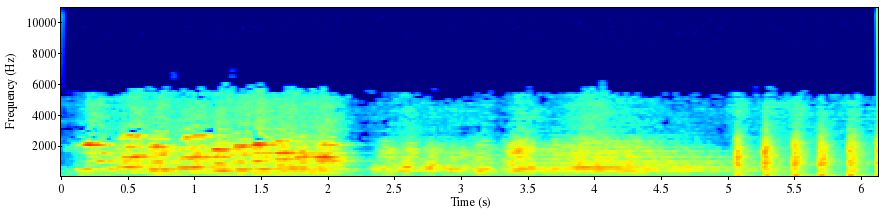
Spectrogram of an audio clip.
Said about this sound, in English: I was potting around the bedroom, and there was a knock at the door. The wardrobe door.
